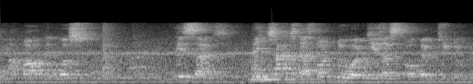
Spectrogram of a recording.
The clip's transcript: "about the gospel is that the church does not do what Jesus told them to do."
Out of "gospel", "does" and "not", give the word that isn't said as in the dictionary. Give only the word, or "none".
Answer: gospel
